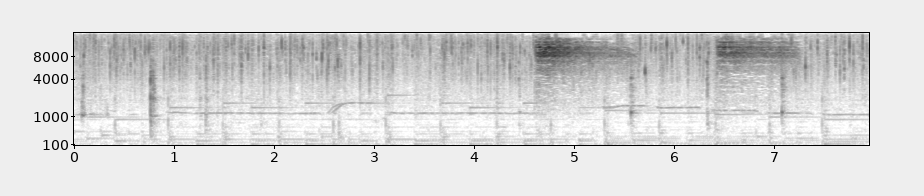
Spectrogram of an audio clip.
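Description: A toy frying pan holding a Play-Doh burger patty gives off a steady crackling sizzle that runs continuously, fairly loud and close, with brighter hissing bursts partway through and no talking.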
